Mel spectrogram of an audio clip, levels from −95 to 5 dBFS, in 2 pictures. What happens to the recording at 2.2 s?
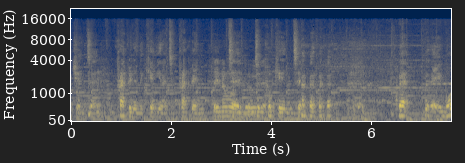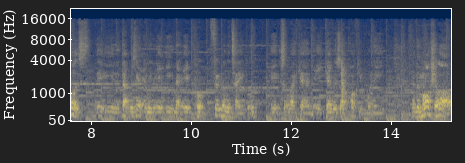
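Nothing goes wrong at 2.2 s; the audio plays through that moment intact, with no dropout, click, glitch or other fault to be heard.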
